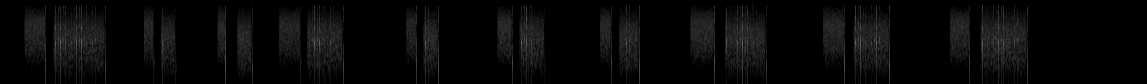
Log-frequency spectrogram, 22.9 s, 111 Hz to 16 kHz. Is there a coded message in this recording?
Yes: pulse dialling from 0.5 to 20.6 s, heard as a rotary dial, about 10 pulses a second. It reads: 8 1 1 5 1 3 2 6 5 7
